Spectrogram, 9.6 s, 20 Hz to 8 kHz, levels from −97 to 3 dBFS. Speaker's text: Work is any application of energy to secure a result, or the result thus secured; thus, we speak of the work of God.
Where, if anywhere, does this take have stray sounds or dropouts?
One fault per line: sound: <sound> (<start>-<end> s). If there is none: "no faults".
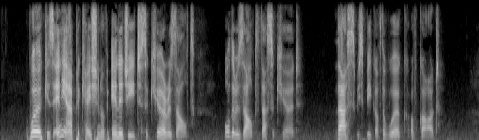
no faults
